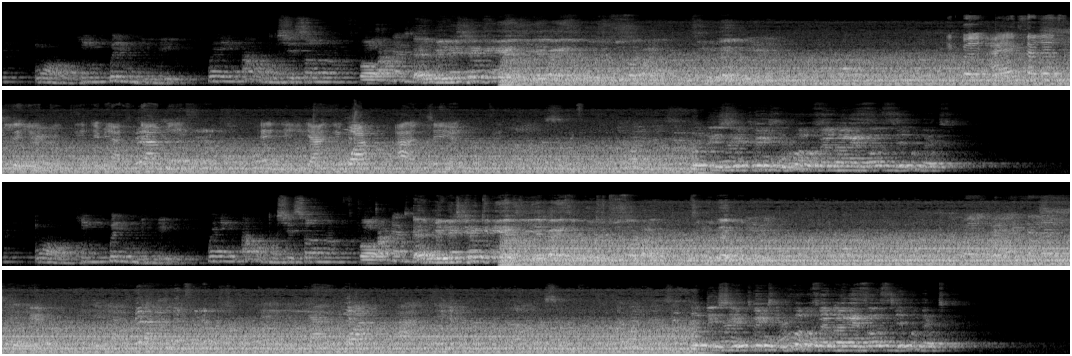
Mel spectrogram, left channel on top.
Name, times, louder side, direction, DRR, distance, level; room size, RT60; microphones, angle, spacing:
voice 1, 0.3-1.5 2.1-3.4 3.7-6.5 7.2-7.8 8.2-8.7 9.1-9.4 10.4-10.7 12.1-13.8 15.7-16.5 16.8-19.0, right 1 dB, 45° right, -4 dB, 4.9 m, -28 dB
voice 2, 4.1-7.6 8.9-9.0 9.9-10.2 10.7-11.1 12.0-12.7 14.1-14.2 15.1-15.2 17.6-20.1, right 2 dB, 60° right, -1 dB, 4.9 m, -21 dB
sound 1, 5.0-17.7, right 3 dB, 20° right, 0.6 m, -19 dB
voice 3, 9.4-12.5 13.3-15.8, left 3 dB, 60° left, 5 dB, 1.6 m, -23 dB
22.5 x 9.5 x 5.2 m, 1.4 s
head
